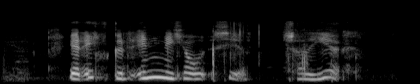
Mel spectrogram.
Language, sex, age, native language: Icelandic, male, 11, Icelandic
